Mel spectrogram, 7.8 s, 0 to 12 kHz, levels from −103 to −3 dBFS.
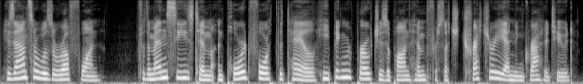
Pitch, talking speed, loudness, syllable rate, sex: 205 Hz, 195 wpm, -17 LUFS, 5.5 syllables/s, female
